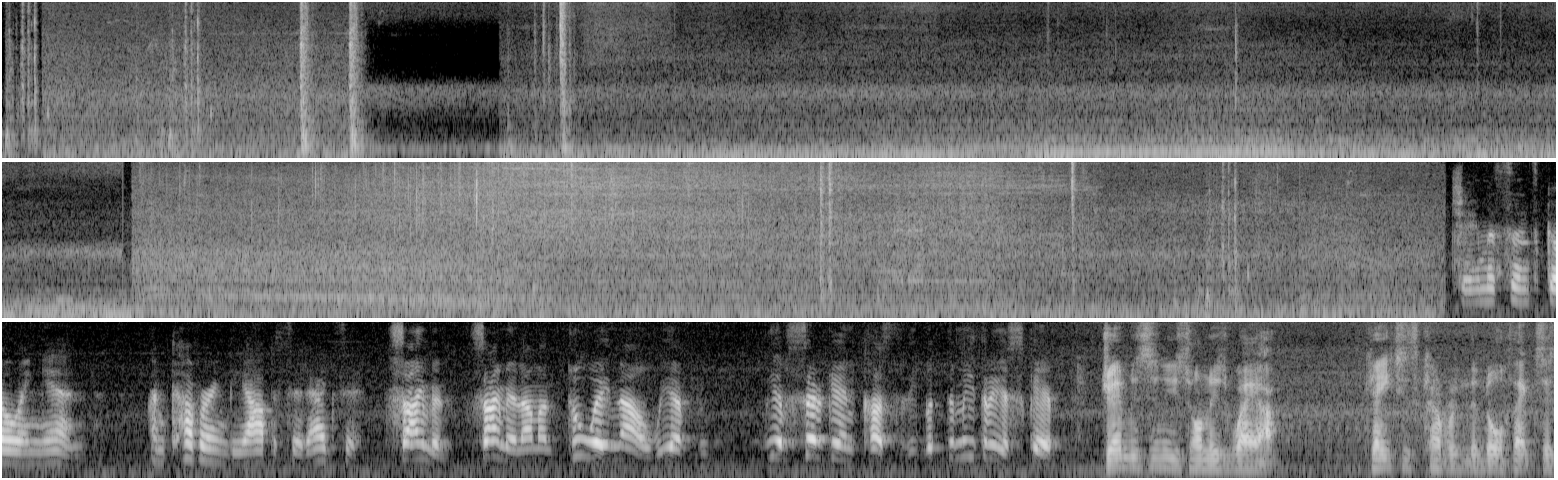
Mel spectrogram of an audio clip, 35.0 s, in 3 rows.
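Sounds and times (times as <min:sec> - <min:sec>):
car engine rumbling while driving around to the back of a building: 0:00.0 - 0:22.5, 0:29.8 - 0:34.9
speech: 0:22.6 - 0:33.0, 0:33.6 - 0:34.9.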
